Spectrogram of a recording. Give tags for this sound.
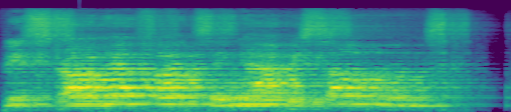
female; lyric; vocoder

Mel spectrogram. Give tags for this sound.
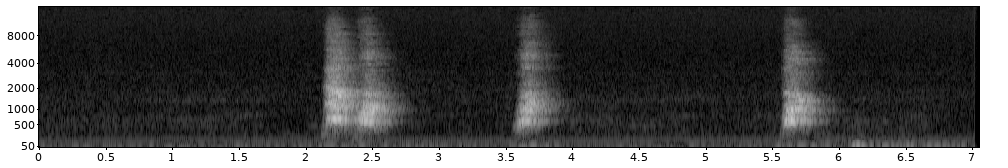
bark; chile; dogs

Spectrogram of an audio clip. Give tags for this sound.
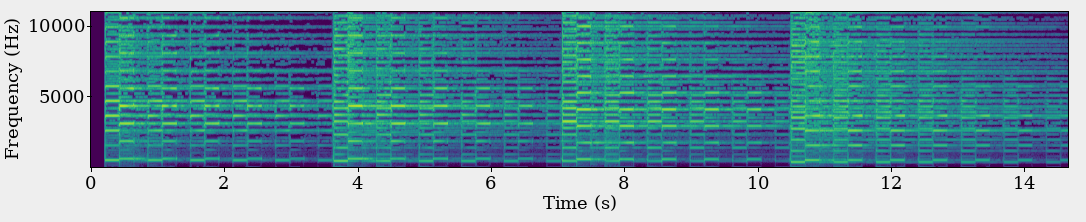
techno; hard; progression; melody; synth; 150-bpm; trance; sequence; beat; phase; distortion

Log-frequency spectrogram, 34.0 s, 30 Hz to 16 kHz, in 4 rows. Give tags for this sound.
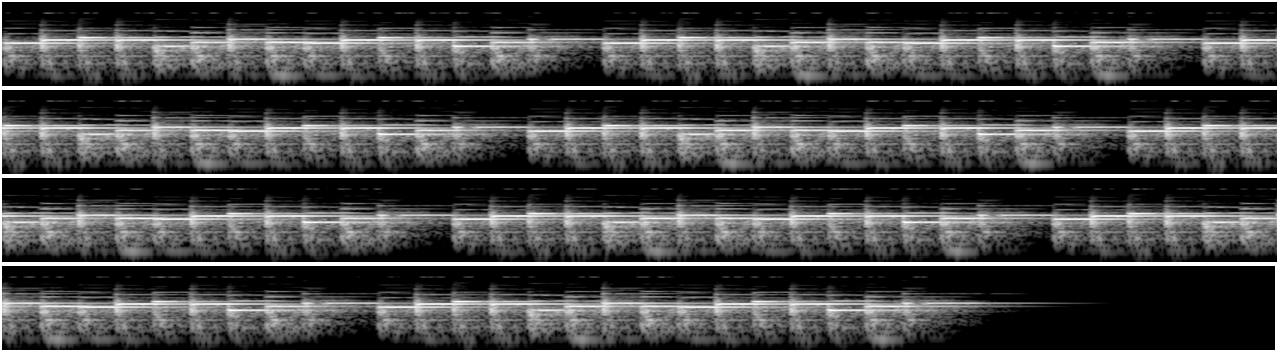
120bpm; bpm; music; reverb; samples; simple

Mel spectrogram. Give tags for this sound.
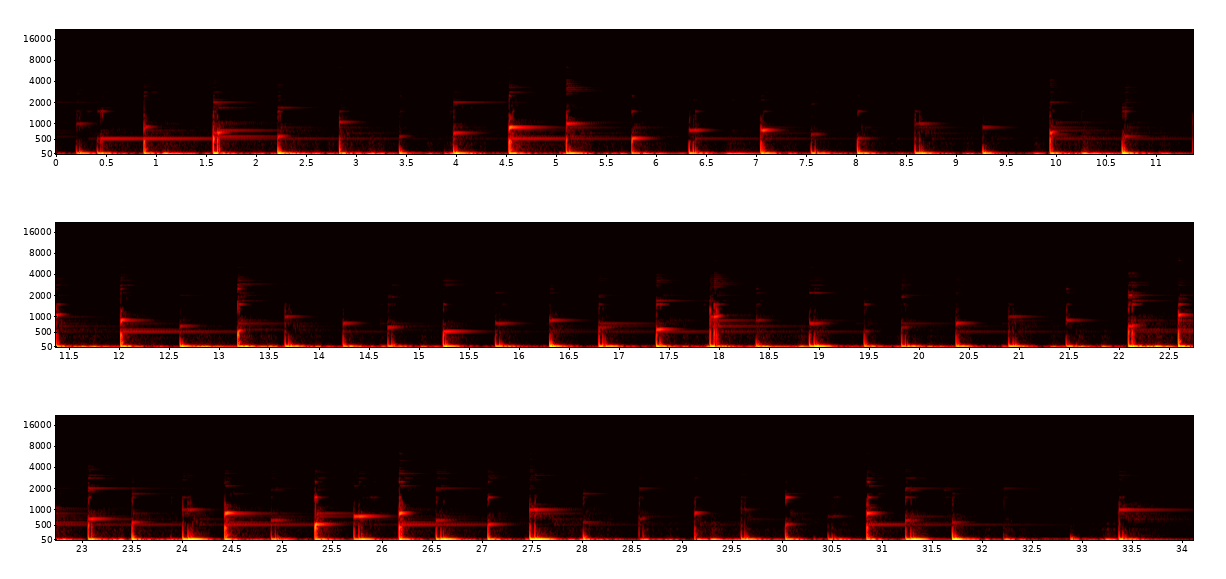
percussion; drum; hit; toy; sticks; asmr; rhythm

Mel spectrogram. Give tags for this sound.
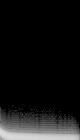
bass; bass-drop; bassdrop; deep; frequency; low; low-frequency; sample; sine

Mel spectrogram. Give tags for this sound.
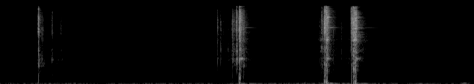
9; ambient; beretta; cal; fx; gun; reload; sound

